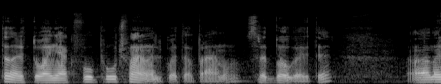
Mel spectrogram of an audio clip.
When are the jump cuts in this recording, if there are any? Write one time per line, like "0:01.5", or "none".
none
